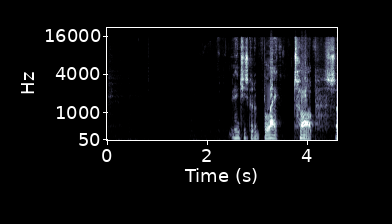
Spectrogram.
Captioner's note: silence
